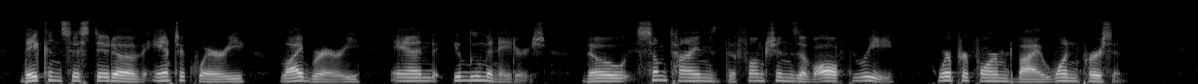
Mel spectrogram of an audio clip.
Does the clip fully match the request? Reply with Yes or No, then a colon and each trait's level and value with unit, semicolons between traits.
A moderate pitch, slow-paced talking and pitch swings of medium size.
Yes: medium, 155 Hz; slow, 95 wpm; average, 4.4 semitones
